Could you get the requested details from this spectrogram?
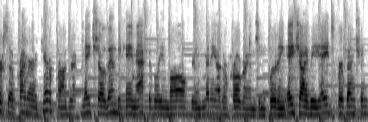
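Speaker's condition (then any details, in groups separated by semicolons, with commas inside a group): No condition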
